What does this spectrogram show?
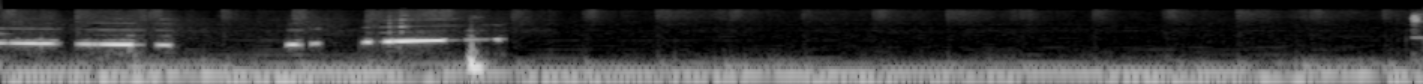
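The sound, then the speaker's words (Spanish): An ambulance siren sounds in short, high wavering tones, with a rising whoop, for under two seconds as the ambulance passes through traffic on Avenida de Tlalpan, then gives way to a steady low traffic rumble. “Eh, hoy vamos a hablar de un tema que vamos a dejar pasar esta ambulancia”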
